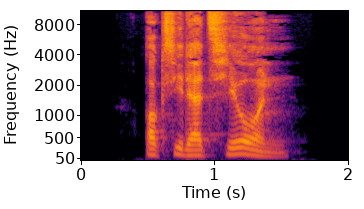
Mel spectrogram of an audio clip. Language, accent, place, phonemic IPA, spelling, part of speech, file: German, Germany, Berlin, /ɔksidaˈt͡si̯oːn/, Oxidation, noun, De-Oxidation.ogg
- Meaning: oxidation, a reaction in which the atoms of an element lose electrons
